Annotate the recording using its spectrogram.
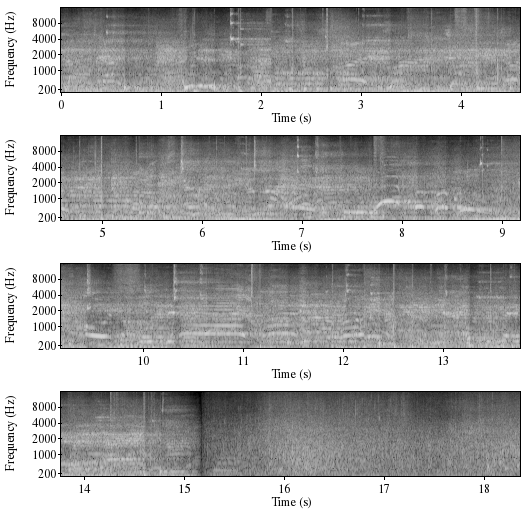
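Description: Basketballs bouncing on a gym's hardwood floor amid voices and music. About fifteen seconds in it cuts to the steady rush of small waves on a beach.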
